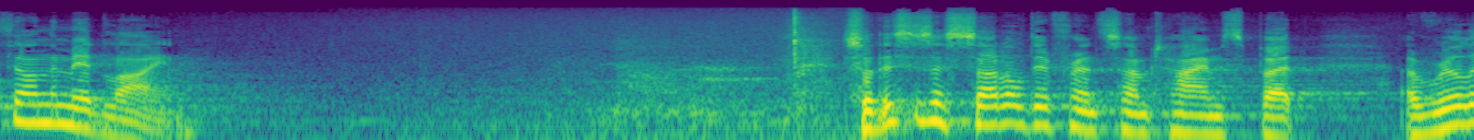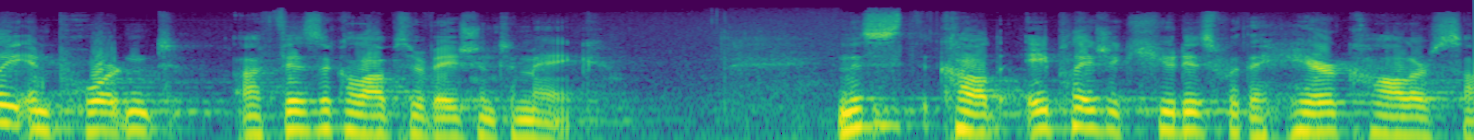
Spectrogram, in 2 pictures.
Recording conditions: live audience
